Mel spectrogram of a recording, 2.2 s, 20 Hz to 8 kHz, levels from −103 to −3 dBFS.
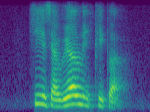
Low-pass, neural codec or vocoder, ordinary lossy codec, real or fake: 7.2 kHz; codec, 16 kHz, 0.5 kbps, FunCodec, trained on Chinese and English, 25 frames a second; Opus, 16 kbps; fake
